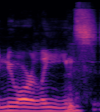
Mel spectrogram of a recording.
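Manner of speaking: New Orleans ending in a long "LEENZ"; wrong pronunciation. Shown as a demonstration. Telling how you really get it wrong, mispronounced. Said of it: "how you really get it wrong".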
